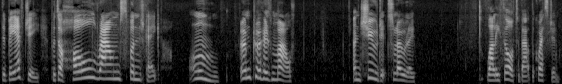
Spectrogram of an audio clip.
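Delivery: ordinary delivery, nothing marked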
